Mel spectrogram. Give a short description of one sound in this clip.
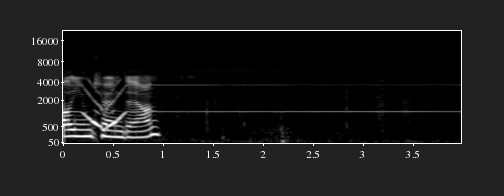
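A metal detector holds a steady high tone.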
